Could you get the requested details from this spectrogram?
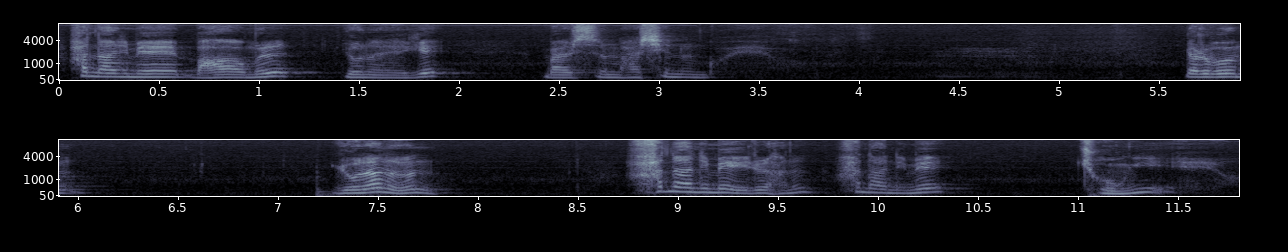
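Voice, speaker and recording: A senior pastor preaching a Sunday sermon in a church, retelling a Bible story and swinging between loud emphasis and hushed asides. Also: mid-range voice, unhurried, long pauses. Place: church sanctuary.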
